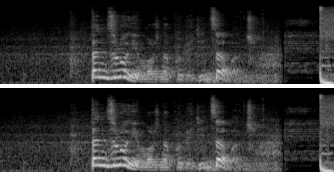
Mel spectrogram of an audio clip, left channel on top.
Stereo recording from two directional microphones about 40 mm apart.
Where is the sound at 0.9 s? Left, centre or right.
Right.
